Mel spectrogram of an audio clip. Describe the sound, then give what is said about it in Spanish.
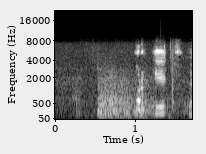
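Steady rain hisses with a low rumble of thunder swelling in, heard from indoors, while brief bits of a voice cut through near the end. “oigan, disculpen, mete el ruido de la lluvia al, al micrófono?”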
